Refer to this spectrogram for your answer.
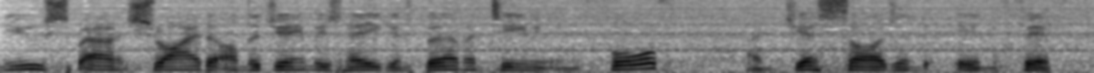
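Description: Over a quiet background, a man speaks at a moderate pace. His medium-pitched voice is somewhat breathy. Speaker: cycling commentator. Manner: fluent, brisk, informative play-by-play, with occasional 'uh' fillers.

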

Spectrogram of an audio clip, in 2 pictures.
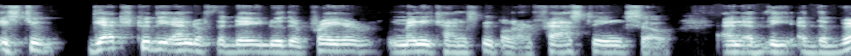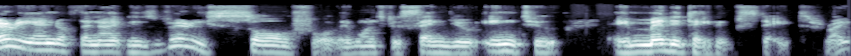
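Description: A man's somewhat breathy voice with ordinary pitch variation over a quiet background. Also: moderate pace. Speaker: guest lecturer. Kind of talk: lecture. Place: home room. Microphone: video call.

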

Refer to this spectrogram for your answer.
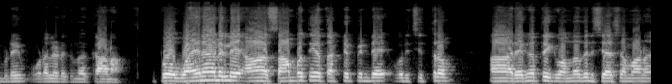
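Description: A man speaks in a normal speaking voice, fairly high-pitched, with fairly even intonation. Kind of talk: opinion monologue to camera.

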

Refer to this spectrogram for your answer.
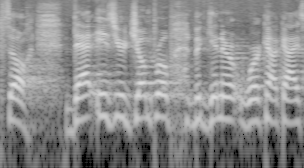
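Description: At a moderate pace, a man talks in a flat monotone. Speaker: fitness trainer. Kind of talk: workout tutorial. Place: gym.

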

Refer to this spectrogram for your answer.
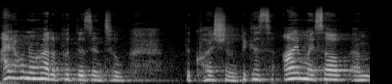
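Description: Using a plain, everyday voice, a woman speaks fairly quickly at a fairly high pitch with ordinary pitch variation. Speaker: audience member asking questions; audience member. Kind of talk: Q&A question. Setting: hall with audience, microphone. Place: hall.

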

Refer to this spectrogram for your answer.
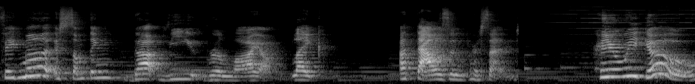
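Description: Speaking very slowly with long, frequent pauses, a woman with an American accent and a high pitch makes very wide pitch swings, with audible room echo and faint music in the background. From England and Hong Kong. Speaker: product designer. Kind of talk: software tutorial narration. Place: home room.

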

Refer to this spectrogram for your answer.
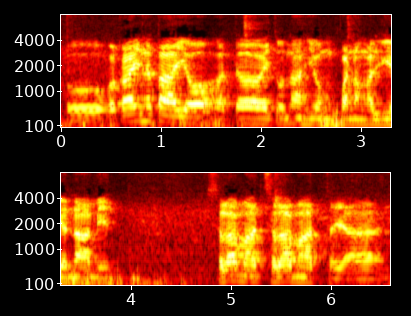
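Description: Speaking very slowly at a fairly high pitch with ordinary pitch variation, a man is heard with audible room echo and noticeable background noise. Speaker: vlogger. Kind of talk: cooking vlog. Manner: halting, many fillers.

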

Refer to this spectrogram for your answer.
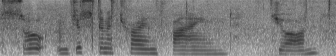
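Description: A woman talks with ordinary pitch variation in a dry sound with no echo, over noticeable background noise. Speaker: urban explorer vlogger. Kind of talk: casual vlog chat. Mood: excited, slightly nervous. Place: open country. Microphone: phone near.

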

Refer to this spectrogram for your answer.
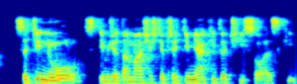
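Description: A man's medium-pitched, ordinary speaking voice with ordinary pitch variation against a quiet background. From Czech Republic. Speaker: webinar host. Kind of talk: webinar presentation. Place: home room. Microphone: webcam.

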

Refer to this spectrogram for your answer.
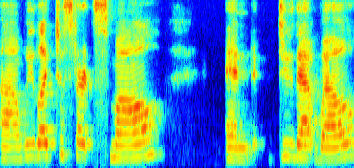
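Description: Against a quiet background, the woman's delivery moves at a fairly slow pace. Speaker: guest. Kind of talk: interview answer. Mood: friendly, upbeat. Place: home room.

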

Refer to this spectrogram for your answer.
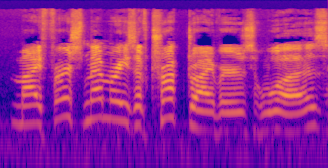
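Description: In a dry recording with no echo, a man speaks with a bright, sharp tone and ordinary pitch variation. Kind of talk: casual vlog chat. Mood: nostalgic, relaxed storytelling. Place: car. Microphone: phone near.

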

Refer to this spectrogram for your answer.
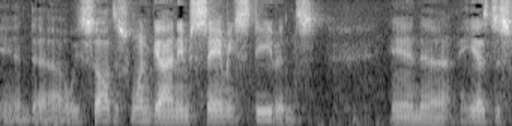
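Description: The man's pitch varies in an ordinary way. He talks at a moderate pace. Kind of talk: casual vlog chat. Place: home room. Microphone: camera far.

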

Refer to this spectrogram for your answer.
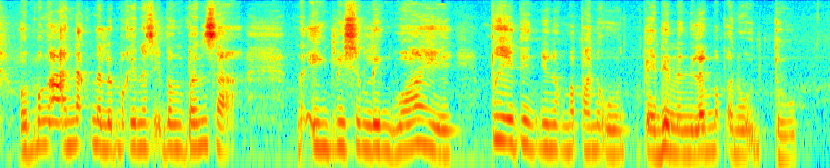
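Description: Against noticeable background noise, a woman with a medium pitch talks at a very fast pace in an animated tone. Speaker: vlogger. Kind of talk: casual vlog talk.

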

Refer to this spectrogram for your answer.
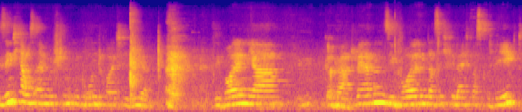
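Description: A woman's fairly high voice at a fairly slow pace, with fairly even intonation, big swings in loudness, long and frequent pauses, and noticeable background noise. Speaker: radio presenter. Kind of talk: event moderation. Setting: event hall with audience. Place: hall.

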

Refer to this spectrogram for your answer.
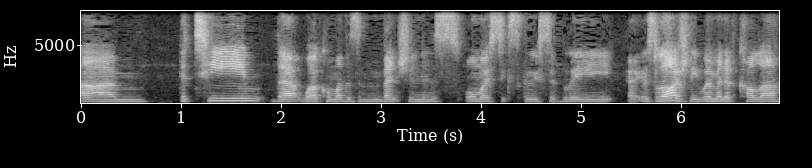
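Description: At a moderate pace, a woman with a fairly low pitch sounds somewhat breathy and keeps a monotone, flat intonation. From Britain, Sri Lankan heritage. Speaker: podcast producer and co-host. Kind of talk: casual chat. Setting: video call. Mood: earnest, enthusiastic. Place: home room. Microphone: webcam.

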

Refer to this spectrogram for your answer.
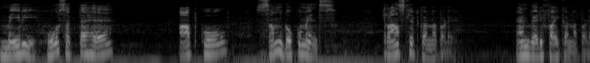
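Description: A man speaks with long, frequent pauses. The sound is dry, with no echo. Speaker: vlogger giving visa advice. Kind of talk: casual vlog explainer. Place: car. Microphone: phone near.

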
